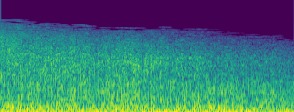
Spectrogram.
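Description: explosion sound effects

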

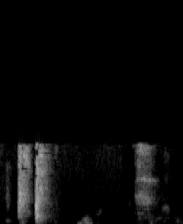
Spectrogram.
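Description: dog noise

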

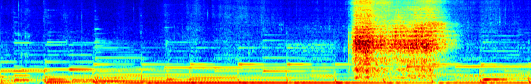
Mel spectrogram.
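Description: nose blowing

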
